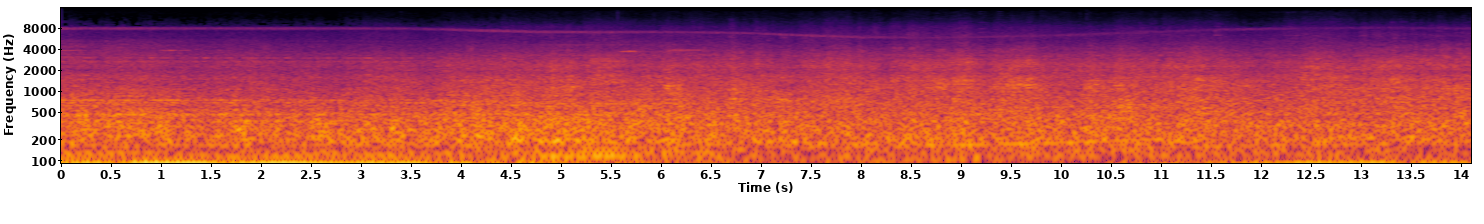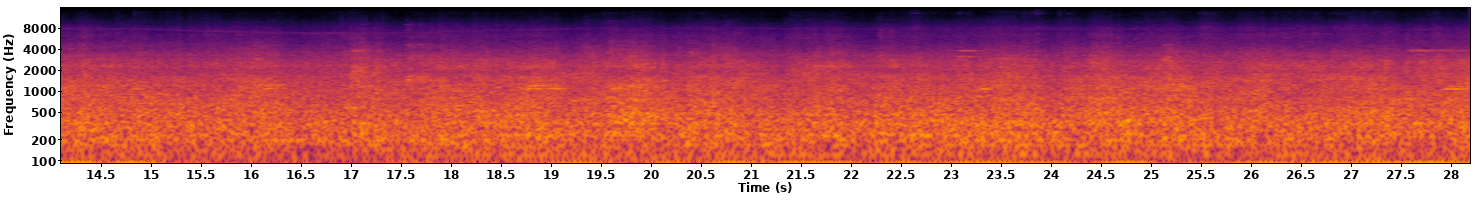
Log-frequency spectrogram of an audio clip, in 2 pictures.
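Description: Long freight train of covered hopper cars rolling past, a steady loud rumble of steel wheels on rail with faint scattered clicks over the rail joints.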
